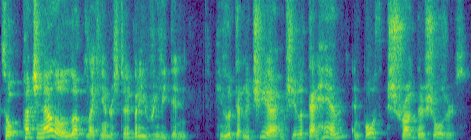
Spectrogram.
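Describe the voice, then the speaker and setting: Male teacher reading aloud, very animated pitch. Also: normal speed. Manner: expressive, questioning, explanatory. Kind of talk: storybook read-aloud with questions to pupils.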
